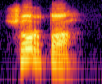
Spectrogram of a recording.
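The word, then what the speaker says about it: Shorta (شرطة): Shorta. – Notice that it has the same hollow-sounding heavy ta as does the word mahatta. Listen to it. – Shorta.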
